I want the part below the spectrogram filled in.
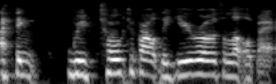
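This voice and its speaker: A woman speaks in a Sunderland accent at medium pitch. Her intonation is monotone and flat. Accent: northern English (Mackem). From northern England, Sunderland area. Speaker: discussion participant. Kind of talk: panel discussion. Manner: halting, many fillers and restarts.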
